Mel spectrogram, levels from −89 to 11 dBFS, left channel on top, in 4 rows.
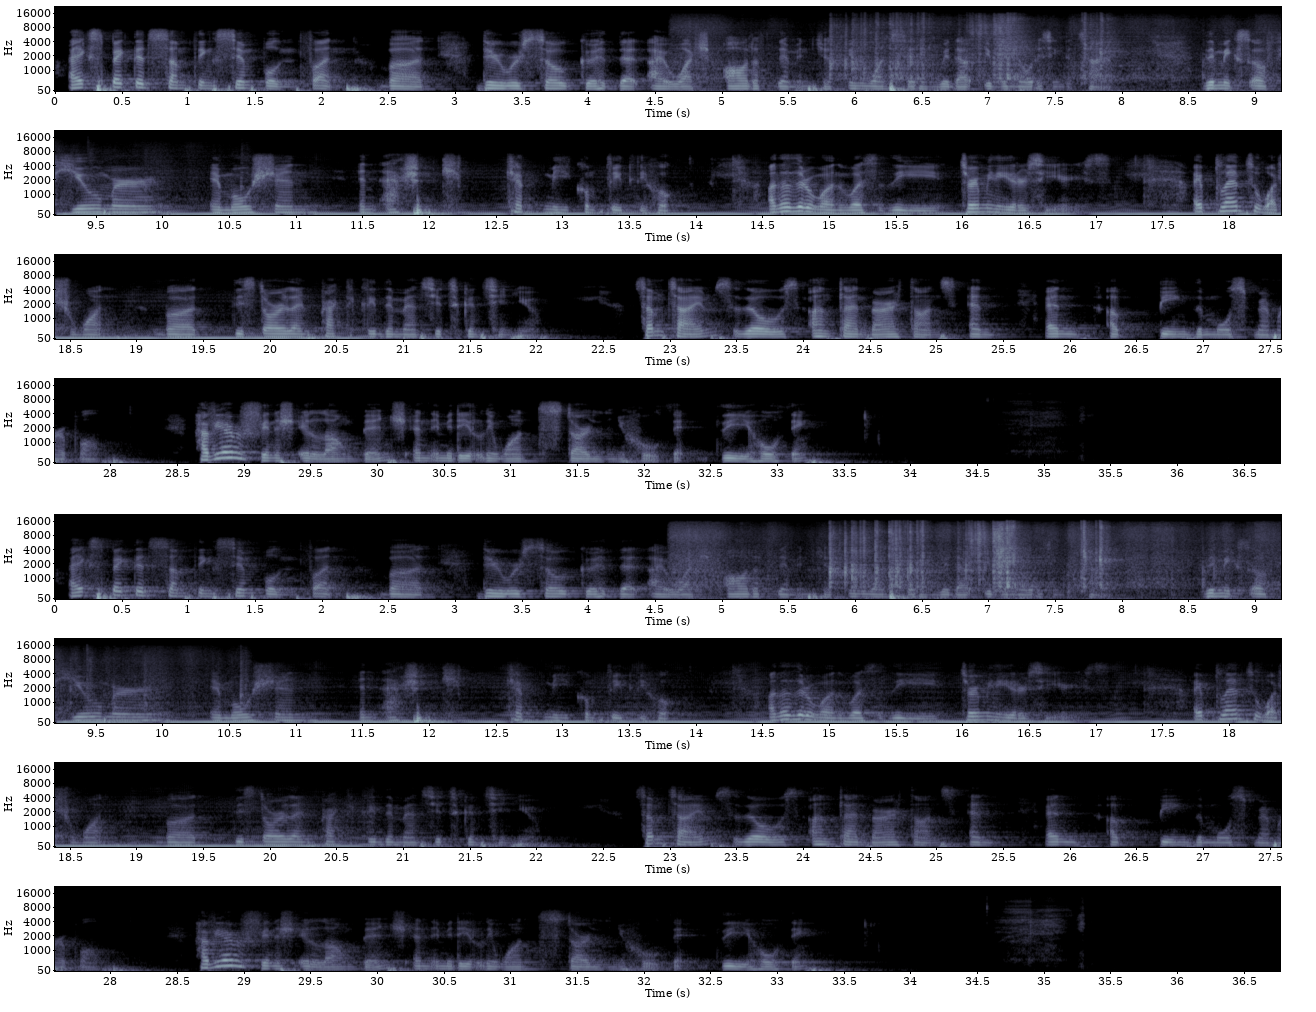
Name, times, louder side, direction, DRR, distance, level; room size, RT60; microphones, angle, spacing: voice 1, 0.0-8.0 8.2-10.0 10.4-11.2 11.5-12.3 12.6-13.8 14.2-19.5 19.7-22.0 22.8-25.5 25.8-26.4 26.7-27.9 28.6-32.1 32.6-33.3, left 5 dB, 35° left, 16 dB, 0.3 m, -35 dB
sound 1, 4.6-10.6, right 6 dB, 70° right, 1.5 m, -39 dB
sound 2, 9.2-20.8, equal, 20° right, 1.8 m, -37 dB
voice 2, 34.7-35.3, right 10 dB, 55° right, 12 dB, 0.7 m, -60 dB
16.0 x 10.0 x 2.4 m, 0.93 s
head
